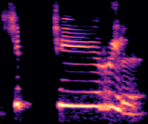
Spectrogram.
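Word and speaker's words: 십칠일: Ship, cil, il. Bacanya adalah ship, ciril. Disambung ya.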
